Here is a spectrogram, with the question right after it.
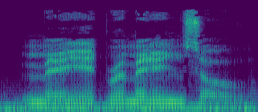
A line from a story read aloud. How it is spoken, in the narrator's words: the captain growled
